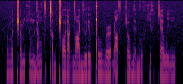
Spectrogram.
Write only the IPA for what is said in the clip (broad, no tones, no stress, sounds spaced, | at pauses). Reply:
v ə ǁ ə˞ m ç ɔ m ɡʲ ʌ ŋ tˤ ɪ ǀ ʌ ɡ ǁ ɔ ɾʲ ə˞ ɡ dˤ ɛ e̯ ɡʲ u ɾʲ ə w ǃ u v ə˞ ɠ ɛ sˤ c u ɡ ɛ ɡ u x ç ɪ x c ɛ w i ŋ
